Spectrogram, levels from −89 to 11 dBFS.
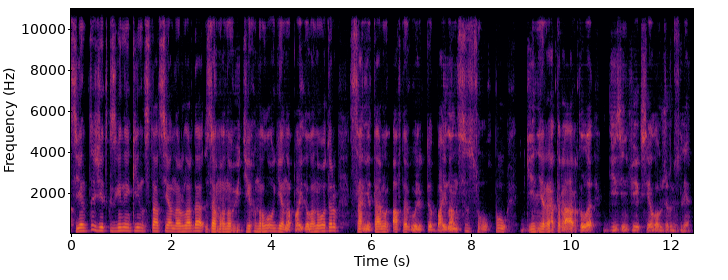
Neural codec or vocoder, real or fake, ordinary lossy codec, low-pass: vocoder, 22.05 kHz, 80 mel bands, HiFi-GAN; fake; none; none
